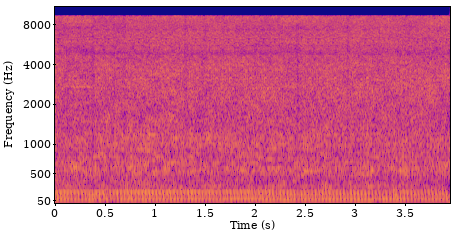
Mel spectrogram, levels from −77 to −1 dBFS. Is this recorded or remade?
remade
